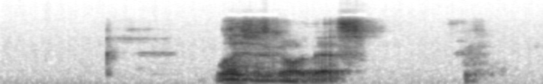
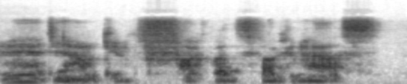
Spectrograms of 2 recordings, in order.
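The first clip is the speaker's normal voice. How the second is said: don't care; 5 semitones higher than usual. Retold or imitated. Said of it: "both man and woman were just like".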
